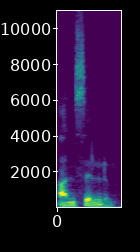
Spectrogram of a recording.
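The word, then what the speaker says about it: Anselm: 중세교회에 교회를 세우는데 지대한 영향을 끼친 분입니다 영어식 발음으로는 안셀름 그리고 아벨라르라고 쉽게 발음할 수 있습니다 오늘은 안셀름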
